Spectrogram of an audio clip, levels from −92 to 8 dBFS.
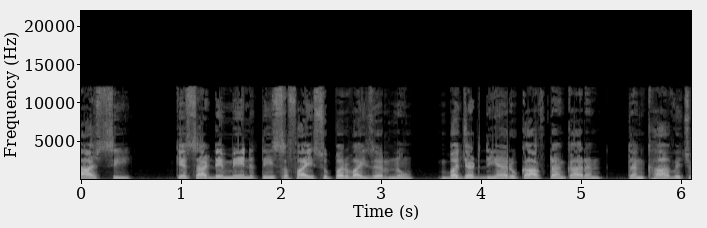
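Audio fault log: Throughout, AAC compression: the speech sounds dull and smeared, with nothing above about 12 kHz, and there's a warbly, fizzy texture on sibilants and held sounds that's easy to hear. That's most likely a low-bitrate AAC-LC encode, which fits roughly 32 kbps. At that budget the encoder drops the top end entirely and quantises what's left too coarsely, so the fine detail breaks up into that swirly grain.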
